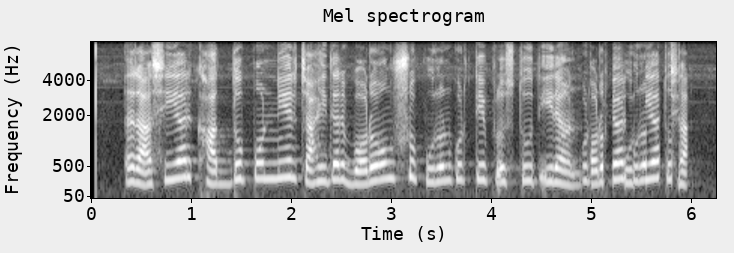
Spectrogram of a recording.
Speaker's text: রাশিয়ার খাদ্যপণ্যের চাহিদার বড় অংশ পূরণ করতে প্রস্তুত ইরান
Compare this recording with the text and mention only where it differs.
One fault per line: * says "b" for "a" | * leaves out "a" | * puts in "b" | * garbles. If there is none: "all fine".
* garbles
